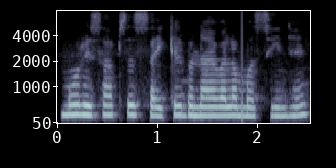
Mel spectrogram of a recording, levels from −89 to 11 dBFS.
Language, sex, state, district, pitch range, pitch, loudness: Surgujia, female, Chhattisgarh, Sarguja, 230-255 Hz, 240 Hz, -19 LUFS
